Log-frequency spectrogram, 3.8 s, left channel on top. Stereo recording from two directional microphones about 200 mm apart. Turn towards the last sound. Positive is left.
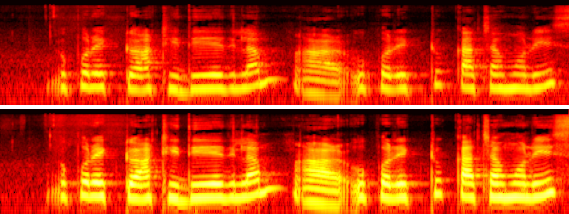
turn(degrees=-40)  # may be behind; listen again after turning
